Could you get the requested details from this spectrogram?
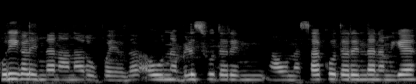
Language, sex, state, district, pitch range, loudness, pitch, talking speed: Kannada, female, Karnataka, Bellary, 215-230 Hz, -29 LUFS, 220 Hz, 130 wpm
